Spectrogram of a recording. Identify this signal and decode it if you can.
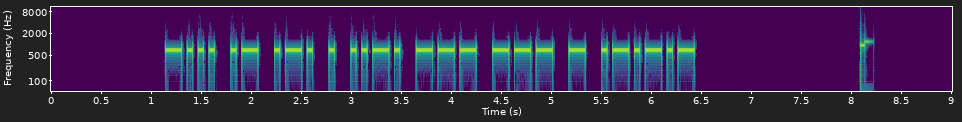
Morse code, heard as a keyed tone, about 22 wpm, 700 Hz. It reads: BAREFOOT.
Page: morse-code-ninja-practice-22wpm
